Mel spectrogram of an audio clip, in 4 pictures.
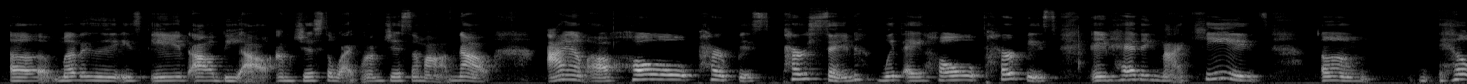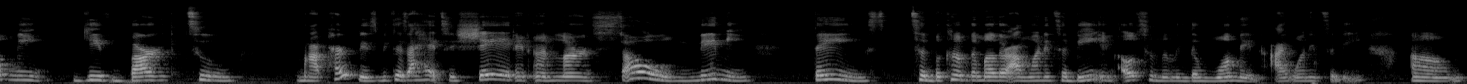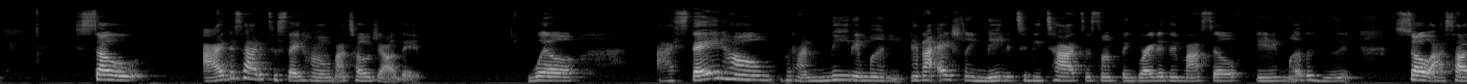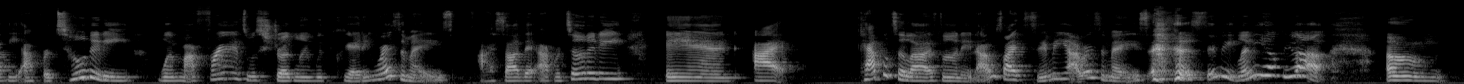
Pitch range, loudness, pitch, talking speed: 170-210 Hz, -30 LUFS, 180 Hz, 135 wpm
